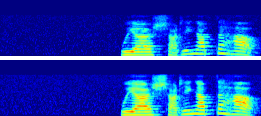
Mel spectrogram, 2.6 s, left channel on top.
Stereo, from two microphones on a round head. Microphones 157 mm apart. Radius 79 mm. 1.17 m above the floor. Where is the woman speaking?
70° right (ahead or behind), 1.4 m.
